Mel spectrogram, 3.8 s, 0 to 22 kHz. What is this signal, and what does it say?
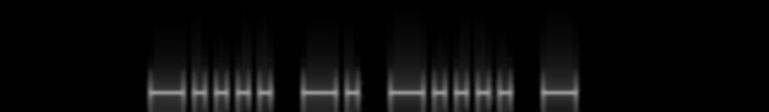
Morse code, heard as a keyed tone, about 22 wpm, 700 Hz. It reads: 6N6T
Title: All Cut Numbers - 4-Digit 22wpm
